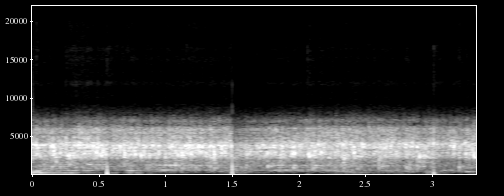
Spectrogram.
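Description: Fennel seeds, green chillies, garlic and ginger hiss loudly in hot oil alongside cinnamon, cloves and marathi moggu for a paneer gravy, a constant close sizzle broken by three sharp clicks.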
